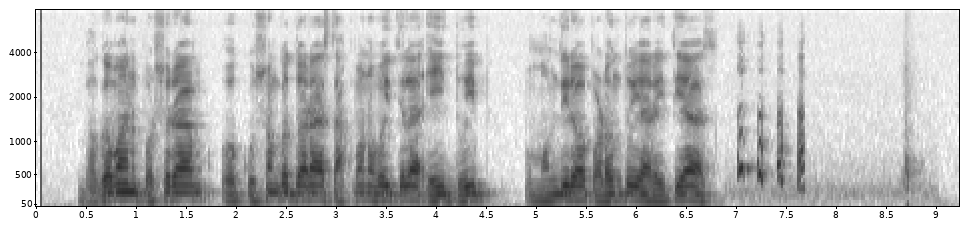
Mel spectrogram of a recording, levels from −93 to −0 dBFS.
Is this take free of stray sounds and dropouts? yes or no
no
